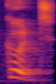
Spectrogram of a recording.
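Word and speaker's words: could: For example कुड, क्या हो जाएगा? कुड। यहाँ पे क्या है? डी से पहले है तो क्या हो जाएगा? Silent. कुड, वुड, शुड। Clear हो गया? यहाँ पे सब में क्या है? डी से पहले है और डी से पहले होता है तो ये हो जाता है साइलेंट।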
